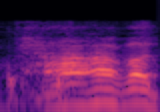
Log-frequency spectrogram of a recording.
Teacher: 기식 없으면 그냥 바가 됩니다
